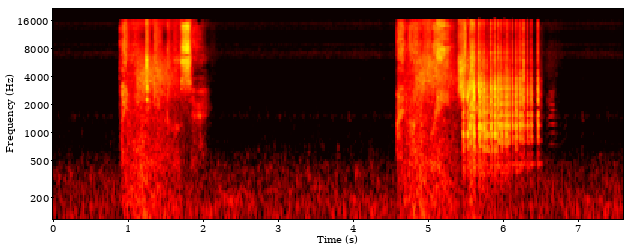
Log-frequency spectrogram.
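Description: Blows and bursts of magic strike.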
